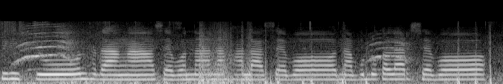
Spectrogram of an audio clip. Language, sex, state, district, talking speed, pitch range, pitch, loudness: Chakma, female, Tripura, Dhalai, 120 wpm, 225-235 Hz, 230 Hz, -13 LUFS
